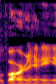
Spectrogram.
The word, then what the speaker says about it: Varney: My last name is spelled V as in Victor, A-R-N-E-Y. And if you go to Google and you put in Bill Varney and you put in surf fishing, all of my various pages will come up.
